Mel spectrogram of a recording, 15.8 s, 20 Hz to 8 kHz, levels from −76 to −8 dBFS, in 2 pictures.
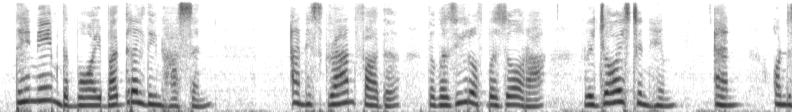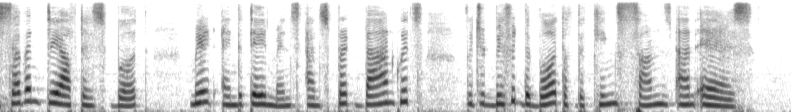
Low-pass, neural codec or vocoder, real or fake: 7.2 kHz; codec, 44.1 kHz, 7.8 kbps, Pupu-Codec; fake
